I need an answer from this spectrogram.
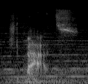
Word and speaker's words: Spatz: Spatz. And how did you figure out that's how you say it? I'm going off Steadfast there. That's how Steadfast says it, and I think it sounds good.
